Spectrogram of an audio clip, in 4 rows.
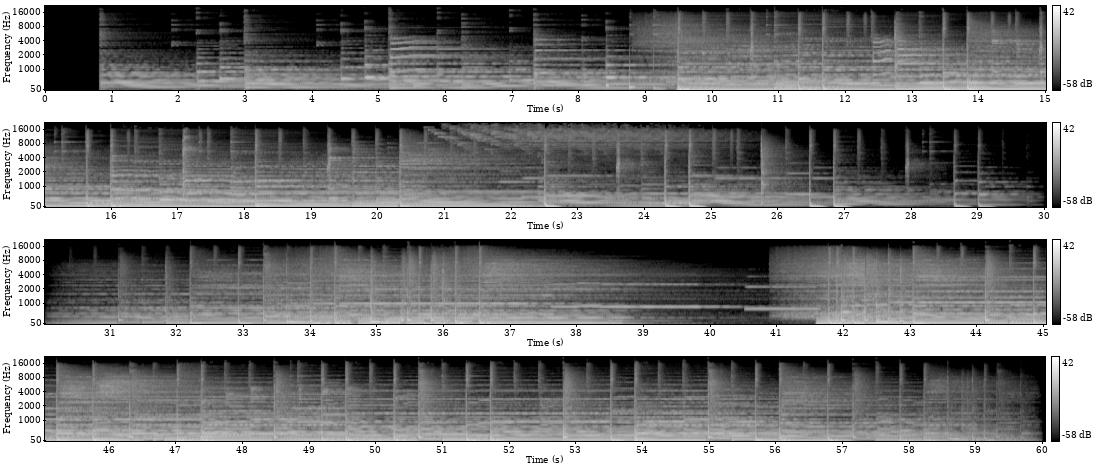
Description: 원키에서(+2)올린 멜로디 포함된 MR입니다.
◈ 곡명 옆 (-1)은 반음 내림, (+1)은 반음 올림 입니다.
멜로디 MR이란
앞부분30초, 뒷부분30초씩 편집해서 올려 드리고 있습니다.
중간에 음이 끈어지고 다시 나오는 이유는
